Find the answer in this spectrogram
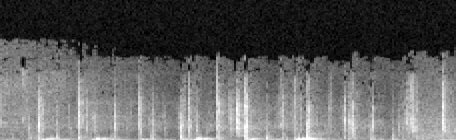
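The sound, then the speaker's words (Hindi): Rapid, heavy footfalls thud overhead in a quick uneven rhythm as someone runs on the roof of a house, each dull low thump landing loudly with no voices present. “ये उसके घर की छत पर किसी के दौड़ने की आवाज थी पर आंख खोलते के साथ ही वो आवाज बंद हो गई यह सिलसिला काफी देर तक चलता रहा आंख लगती तो आवाज आती और आंख खुलती तो आवाज बंद हो जाती है”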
